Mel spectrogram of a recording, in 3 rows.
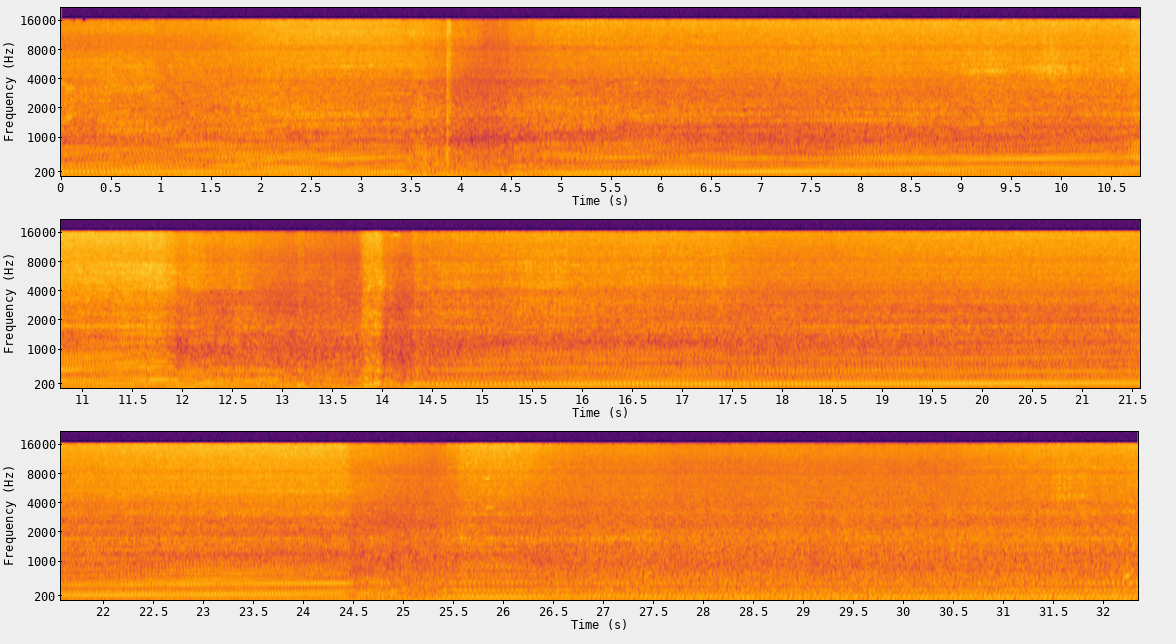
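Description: Ford Maverick GT engine pulling up through the gears. Its pitch climbs steadily in each gear and drops back at upshifts about 4 seconds in, around 12 to 14 seconds in, and about 25 seconds in.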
